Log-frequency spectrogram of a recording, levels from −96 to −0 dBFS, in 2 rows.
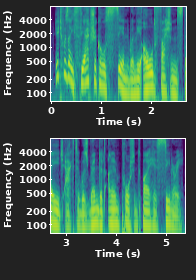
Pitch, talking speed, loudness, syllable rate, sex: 115 Hz, 180 wpm, -17 LUFS, 5.9 syllables/s, male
